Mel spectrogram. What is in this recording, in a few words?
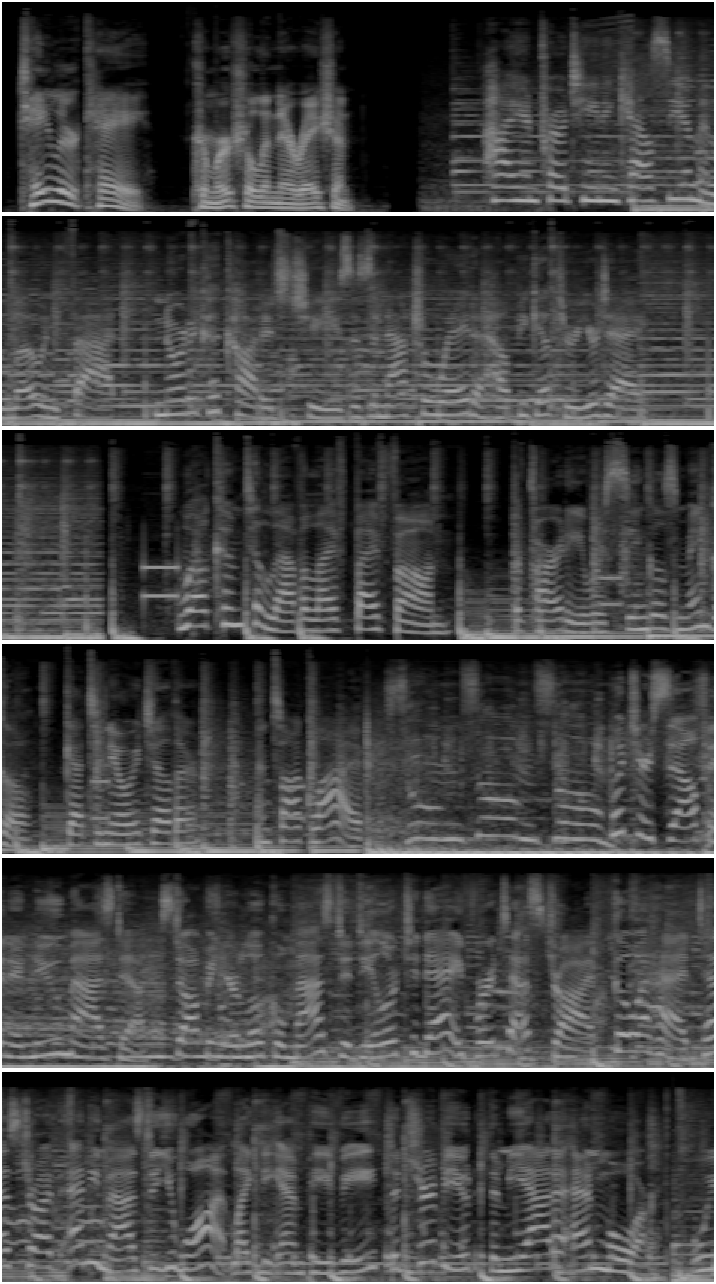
USA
